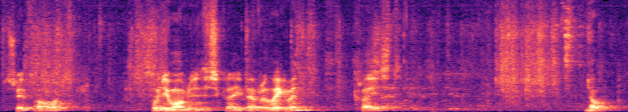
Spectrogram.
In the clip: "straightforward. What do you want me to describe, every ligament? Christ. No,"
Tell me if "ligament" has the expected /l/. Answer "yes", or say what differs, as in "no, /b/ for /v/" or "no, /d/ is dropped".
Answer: no, /w/ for /l/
